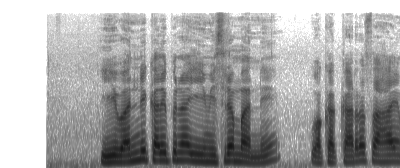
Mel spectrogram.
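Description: A man talks calmly.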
